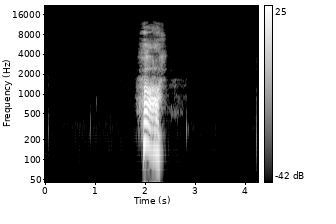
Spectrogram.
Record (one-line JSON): {"exhalation_length": "4.3 s", "exhalation_amplitude": 27318, "exhalation_signal_mean_std_ratio": 0.21, "survey_phase": "beta (2021-08-13 to 2022-03-07)", "age": "65+", "gender": "Male", "wearing_mask": "No", "symptom_none": true, "symptom_onset": "12 days", "smoker_status": "Never smoked", "respiratory_condition_asthma": false, "respiratory_condition_other": false, "recruitment_source": "REACT", "submission_delay": "2 days", "covid_test_result": "Negative", "covid_test_method": "RT-qPCR", "influenza_a_test_result": "Negative", "influenza_b_test_result": "Negative"}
